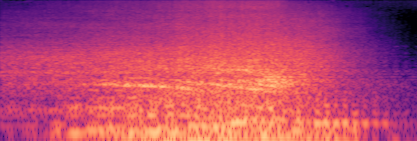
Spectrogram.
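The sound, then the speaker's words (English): A deep, rumbling sci-fi spaceship engine drone, built from underwater recordings of different whales and sea creatures, swells up and holds steady with a low throbbing hum and faint groaning, whale-like tones layered above it, then fades out after about four seconds. No one speaks. “And then this final version I made with some underwater recordings of different whales and sea creatures.”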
